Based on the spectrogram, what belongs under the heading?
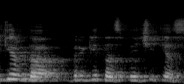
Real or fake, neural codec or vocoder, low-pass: real; none; 10.8 kHz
